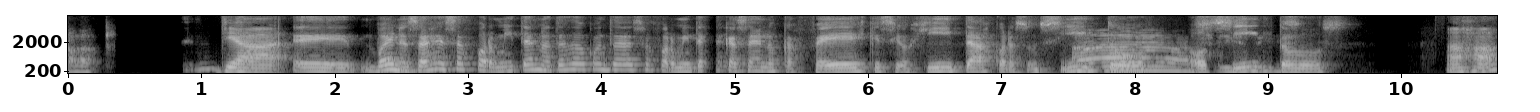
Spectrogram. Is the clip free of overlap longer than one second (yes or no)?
no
